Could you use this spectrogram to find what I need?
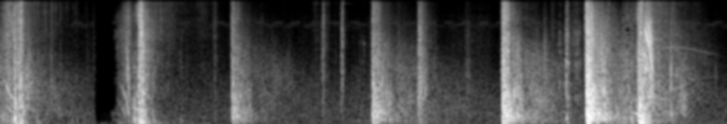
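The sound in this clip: Soldiers fire rifles at a target in a World War II film set on Iwo Jima. Many loud, sharp gunshots crack at irregular intervals, some in quick pairs, each decaying briefly before the next.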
